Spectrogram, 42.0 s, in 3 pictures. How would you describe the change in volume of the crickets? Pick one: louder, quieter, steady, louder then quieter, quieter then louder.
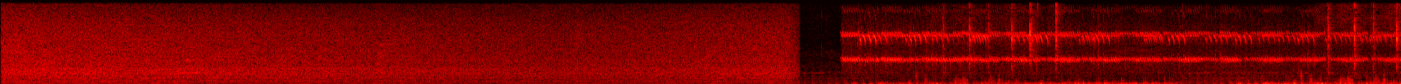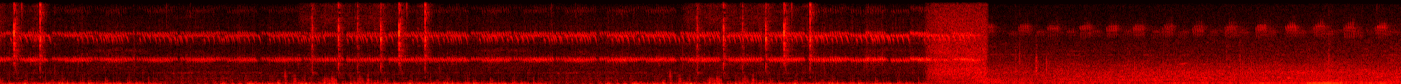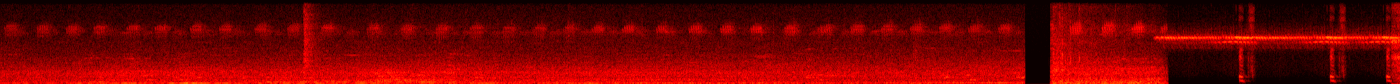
louder.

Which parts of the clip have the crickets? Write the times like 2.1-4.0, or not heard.
8.4-41.9.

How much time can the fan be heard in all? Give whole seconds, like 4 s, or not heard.
24 s.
